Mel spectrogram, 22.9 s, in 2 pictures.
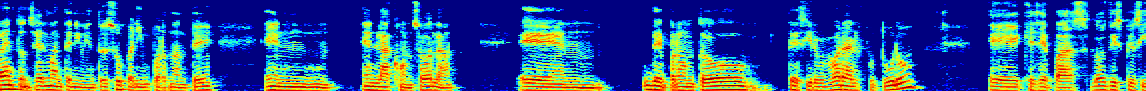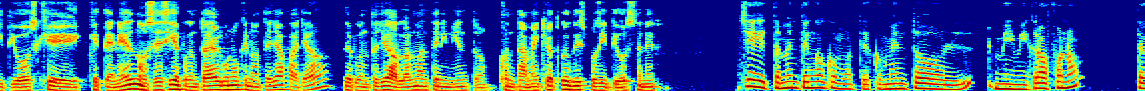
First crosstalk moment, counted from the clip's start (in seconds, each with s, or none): none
